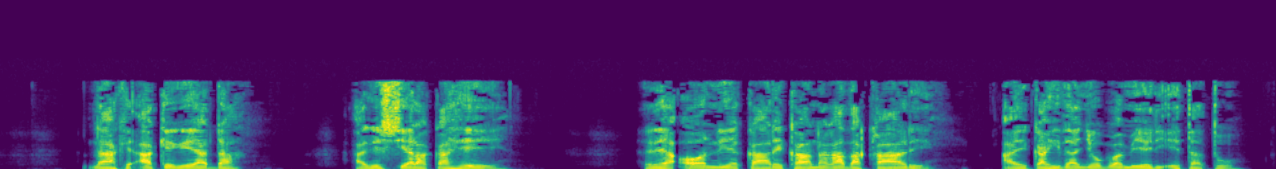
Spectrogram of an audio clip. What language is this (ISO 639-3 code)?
kik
